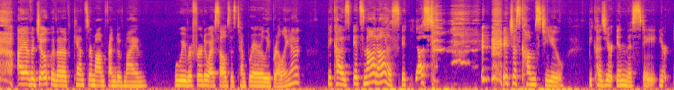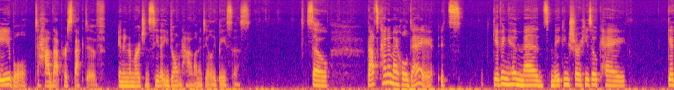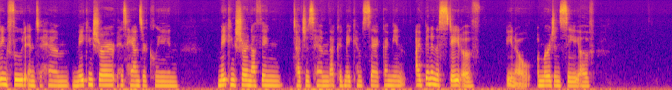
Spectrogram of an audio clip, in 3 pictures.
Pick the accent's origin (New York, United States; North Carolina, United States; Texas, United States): New York, United States; New York City; Manhattan, my hometown, where I grew up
